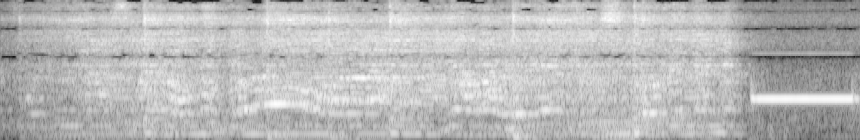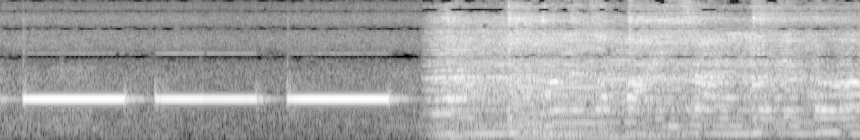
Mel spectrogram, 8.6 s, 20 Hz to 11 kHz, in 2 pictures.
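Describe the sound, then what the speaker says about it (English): A converted FMR-1 radio gives a series of short, clean electronic beeps, about five in quick succession, each separated by a brief gap, standing out clearly after steady background noise cuts away. "After approximately 2 seconds, the radio will beep again"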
